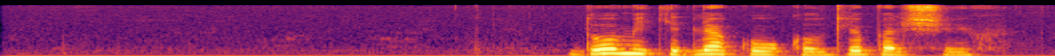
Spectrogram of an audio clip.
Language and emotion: Russian, neutral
